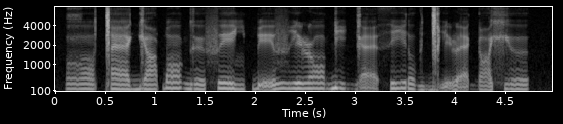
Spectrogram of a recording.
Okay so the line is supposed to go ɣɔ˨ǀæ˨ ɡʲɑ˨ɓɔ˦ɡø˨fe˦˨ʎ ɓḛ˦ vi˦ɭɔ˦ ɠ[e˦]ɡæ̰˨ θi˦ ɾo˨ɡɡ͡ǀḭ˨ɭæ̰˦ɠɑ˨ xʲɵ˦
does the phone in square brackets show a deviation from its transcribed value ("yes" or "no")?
yes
